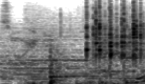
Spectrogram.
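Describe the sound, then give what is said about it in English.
Dice clatter across a hard surface in a quick burst of bright, sharp clicks and rattles, tumbling several times before settling, with a soft murmur of voices underneath. The dice are rolled for damage after a magic lightning javelin throw hits. “Roll the damage.”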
